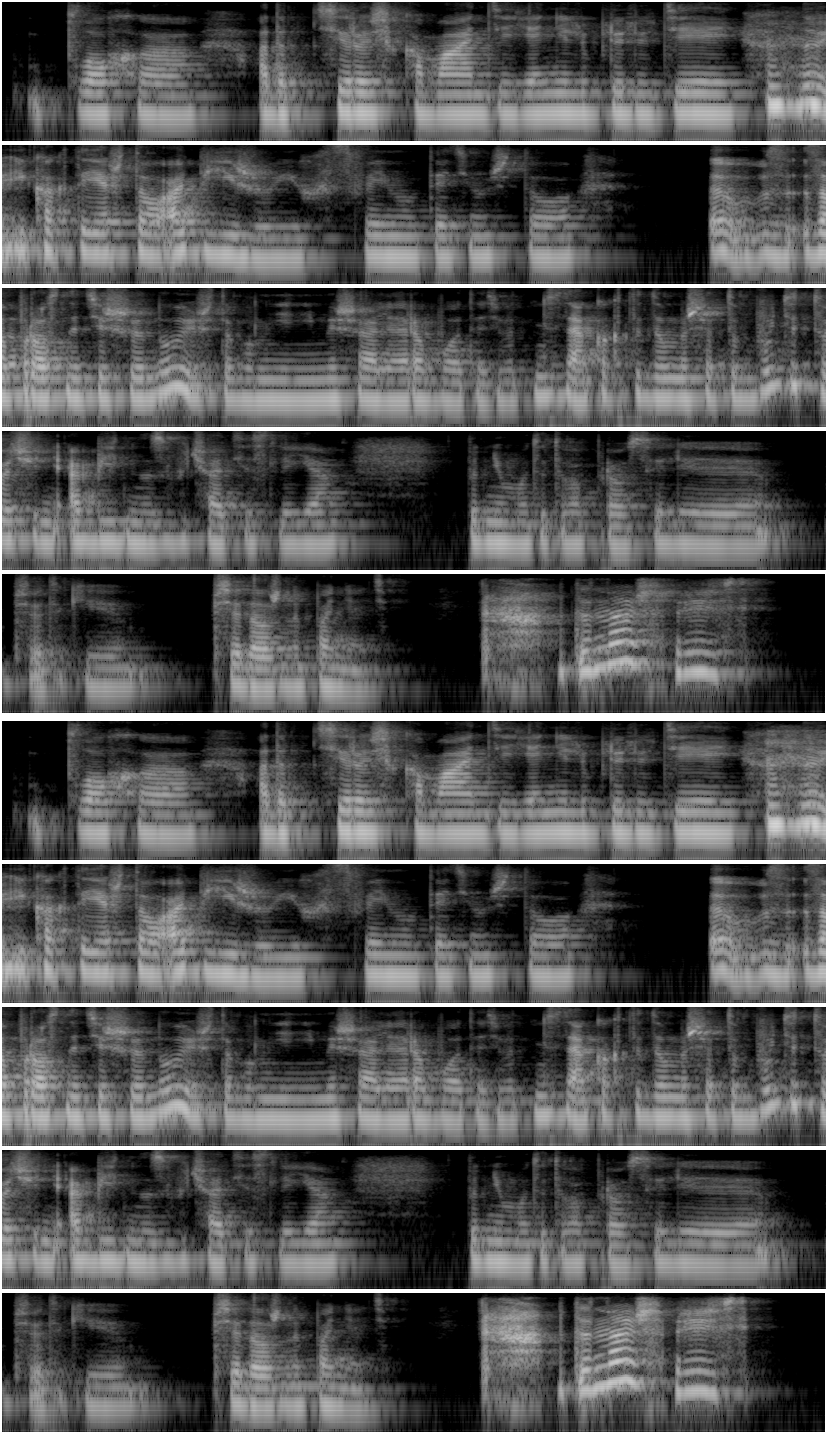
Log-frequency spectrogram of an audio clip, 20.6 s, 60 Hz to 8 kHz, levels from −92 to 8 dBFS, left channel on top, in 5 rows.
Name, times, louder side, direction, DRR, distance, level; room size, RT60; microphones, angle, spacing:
voice 1, 0.3-7.2 7.7-16.2 16.5-17.1 17.5-18.3, equal, ahead, 6 dB, 1.1 m, -29 dB
voice 2, 3.8-4.2 18.9-20.2, right 4 dB, 60° right, 12 dB, 1.0 m, -23 dB
23.0 x 12.5 x 2.6 m, 0.37 s
head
